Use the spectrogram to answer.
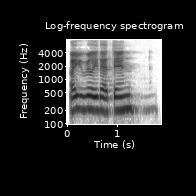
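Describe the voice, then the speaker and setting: A woman's voice: mid-range voice, little pitch movement, slow, a little mellow. Flirty woman chatting on a panel, teasing, nosy questions, casual talk. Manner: teasing, inquisitive.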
